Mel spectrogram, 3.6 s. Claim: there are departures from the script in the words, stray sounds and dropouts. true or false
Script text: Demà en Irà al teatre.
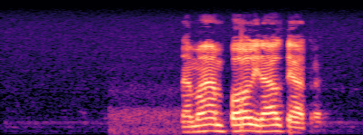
true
